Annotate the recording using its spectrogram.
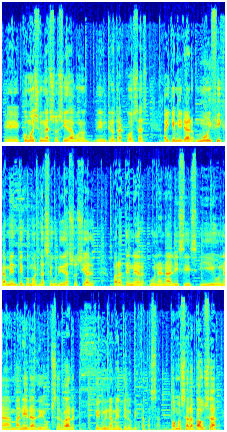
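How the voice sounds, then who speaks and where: Argentine guy hosting a talk show, lowish voice, a bit of music around. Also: normal speed. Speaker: TV programme host. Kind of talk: interview and commentary to audience.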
